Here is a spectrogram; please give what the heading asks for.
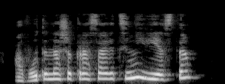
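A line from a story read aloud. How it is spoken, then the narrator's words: Cheerful exclamation. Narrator (Russian): воскликнула улыбчивая девушка-визажист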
